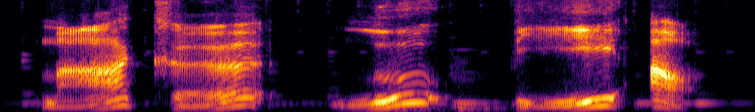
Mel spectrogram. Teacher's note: Emphasis on the Lu. Note the rising tone.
